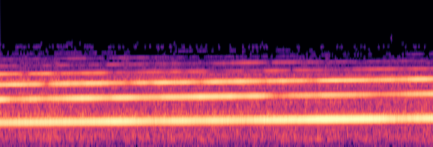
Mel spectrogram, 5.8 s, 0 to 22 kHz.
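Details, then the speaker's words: Reverse joule thief, 2N3055 NPN silicon transistor, knife-shorted to start: steady clear tone near 700 Hz with overtones rising slowly over six seconds as supply voltage falls; normal. "it's quite amazing to listen to this because the frequency starts high and then uh well starts low and goes higher and higher"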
